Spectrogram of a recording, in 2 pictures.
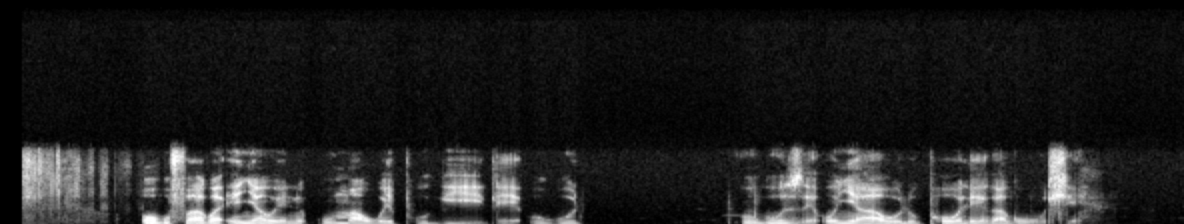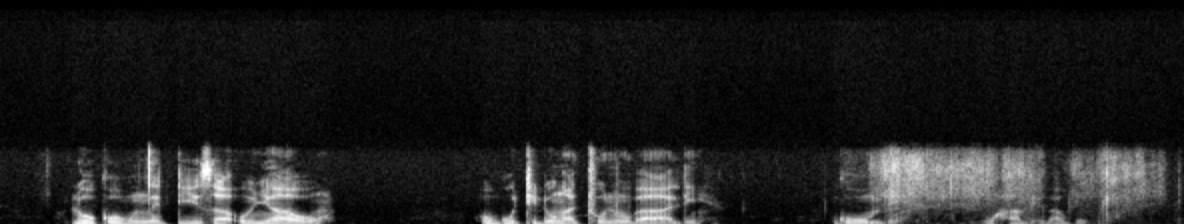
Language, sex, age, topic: North Ndebele, male, 25-35, health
